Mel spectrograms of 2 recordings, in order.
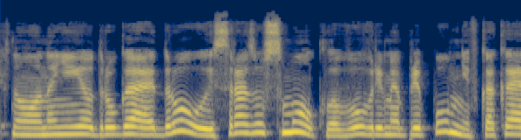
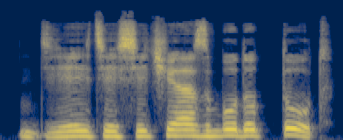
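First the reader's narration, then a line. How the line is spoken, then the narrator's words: Menacing growl. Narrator (Russian): грозно рыкнул когтистый, змееглазый глава дома Детинард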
